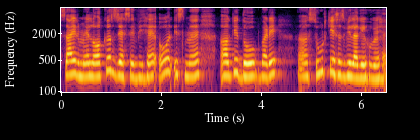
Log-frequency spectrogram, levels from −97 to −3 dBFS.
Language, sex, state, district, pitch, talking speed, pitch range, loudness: Hindi, female, Uttar Pradesh, Lalitpur, 225 Hz, 165 wpm, 215-240 Hz, -16 LUFS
